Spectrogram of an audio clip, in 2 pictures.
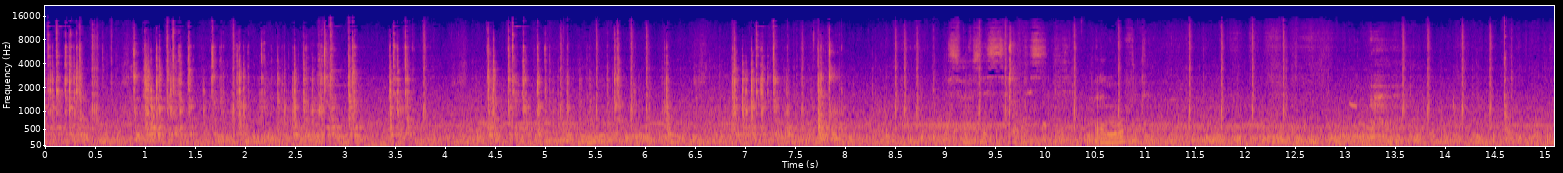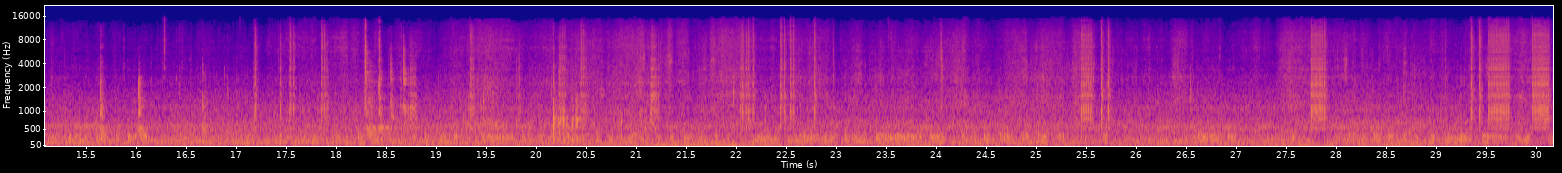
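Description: A wrench working a brake line fitting at a metal frame bracket, with repeated short metallic clicks and scrapes.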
